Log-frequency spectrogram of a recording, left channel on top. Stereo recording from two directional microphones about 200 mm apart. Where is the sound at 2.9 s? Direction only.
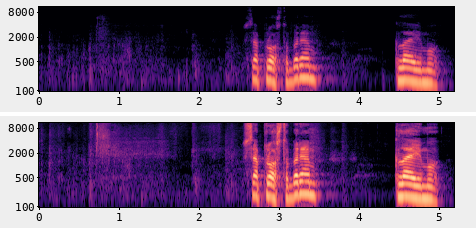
Centre (ahead or behind).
